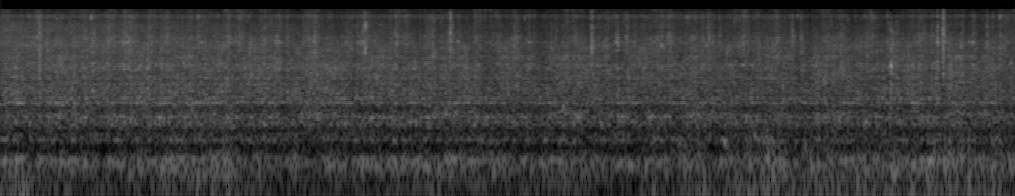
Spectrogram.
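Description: Steady low rumble of a bicycle climbing slowly on rough tarmac, picked up by a camera mounted on the bike: road and tyre vibration.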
